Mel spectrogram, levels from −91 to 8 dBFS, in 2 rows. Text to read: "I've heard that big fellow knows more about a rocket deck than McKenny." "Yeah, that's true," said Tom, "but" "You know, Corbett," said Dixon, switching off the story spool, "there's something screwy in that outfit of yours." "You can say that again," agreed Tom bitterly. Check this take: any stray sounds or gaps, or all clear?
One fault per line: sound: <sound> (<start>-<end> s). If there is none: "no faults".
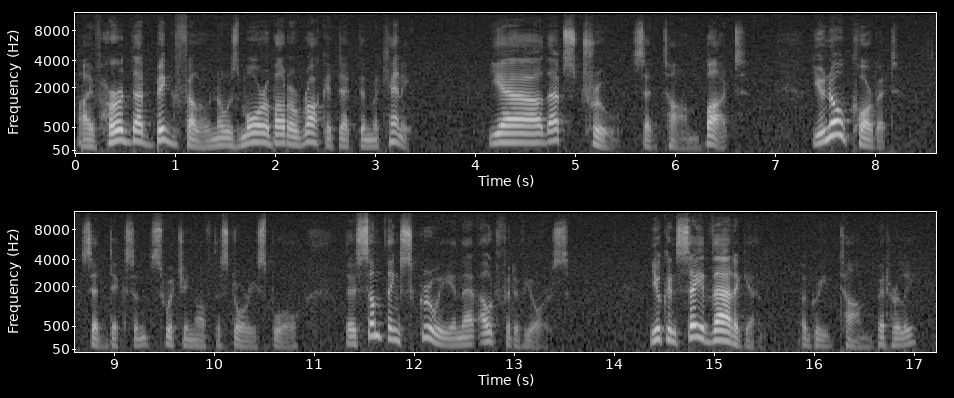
no faults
